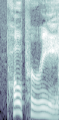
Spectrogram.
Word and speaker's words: potpourri: Now, probably the best analogy, more so than a rose, is how do you pronounce it? Potpourri? Potpourri? – Potpourri. Potpourri. For, for those elitist uh, intelligentsia among us, yes. It's right. Potpourri, not pot, potpourri.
